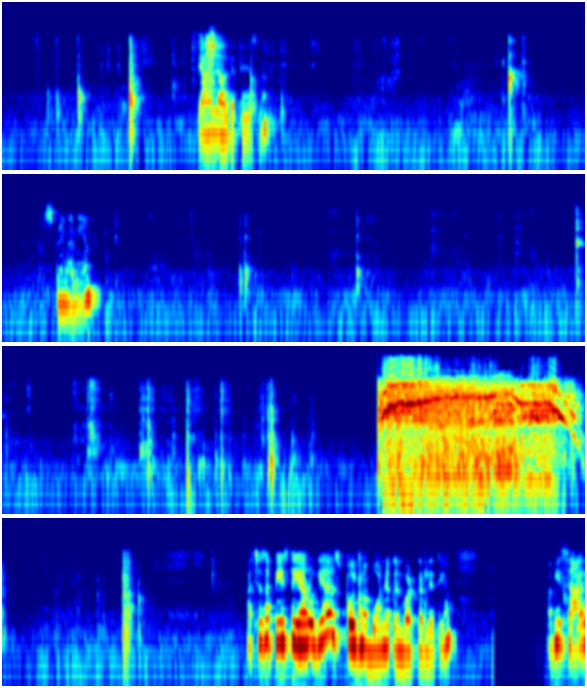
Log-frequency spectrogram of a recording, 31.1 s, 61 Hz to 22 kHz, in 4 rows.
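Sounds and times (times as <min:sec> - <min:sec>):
food chopper motor running: 0:20.6 - 0:23.4.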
